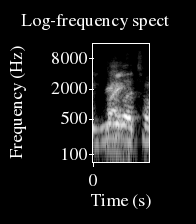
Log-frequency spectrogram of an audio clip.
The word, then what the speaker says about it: Realtor: No, but actually, that's, you know, one of the most mispronounced words. That's so funny. Realtor. Right. There is no A.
